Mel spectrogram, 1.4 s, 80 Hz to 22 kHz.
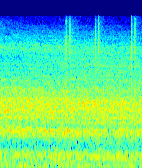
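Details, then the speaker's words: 2010 Suzuki Grand Vitara after repairing the AC blower motor power stage (previously no air from vents): steady, even fan rush with speed adjustable, no ticking, grinding or squeal; blower running normally. "the speed of the motor we can we can even turn it off no wind we can turn it back on and start the motor"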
